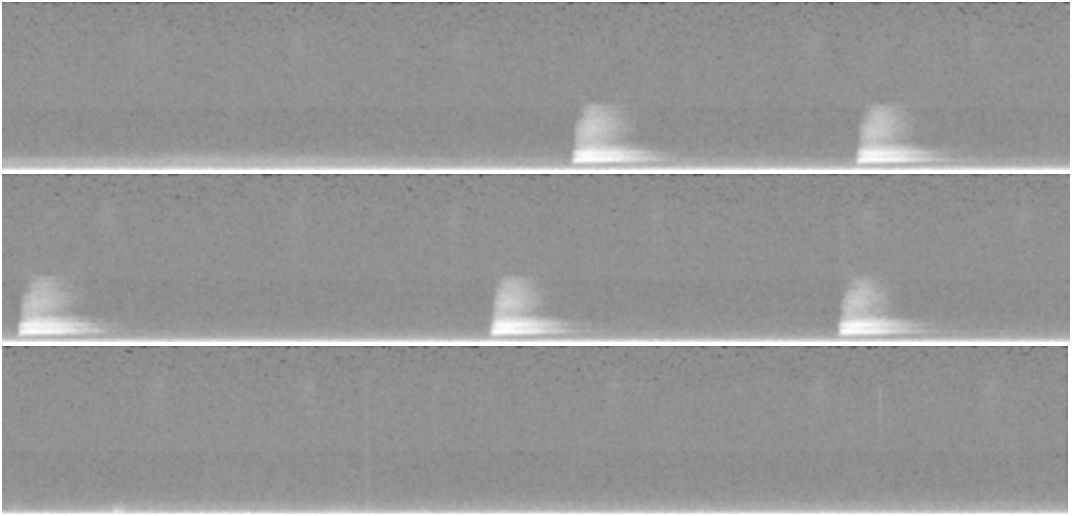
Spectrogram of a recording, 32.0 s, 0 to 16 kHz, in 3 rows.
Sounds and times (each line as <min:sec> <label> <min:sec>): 0:05.7 Fox barking in the distance 0:06.6
0:08.5 Fox barking in the distance 0:09.5
0:10.8 Fox barking in the distance 0:11.8
0:15.6 Fox barking in the distance 0:16.6
0:19.0 Fox barking in the distance 0:20.1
